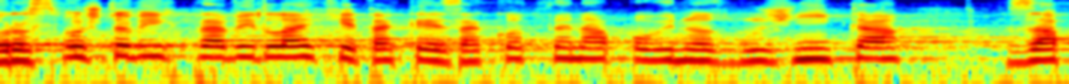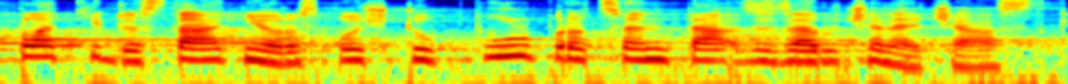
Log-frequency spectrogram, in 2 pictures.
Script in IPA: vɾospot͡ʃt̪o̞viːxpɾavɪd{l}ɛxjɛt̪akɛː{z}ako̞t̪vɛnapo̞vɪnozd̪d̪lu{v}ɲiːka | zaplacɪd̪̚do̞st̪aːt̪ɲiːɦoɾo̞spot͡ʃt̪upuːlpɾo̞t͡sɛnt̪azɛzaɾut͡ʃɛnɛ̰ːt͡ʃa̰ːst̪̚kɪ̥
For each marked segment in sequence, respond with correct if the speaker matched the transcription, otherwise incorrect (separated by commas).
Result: correct, correct, incorrect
